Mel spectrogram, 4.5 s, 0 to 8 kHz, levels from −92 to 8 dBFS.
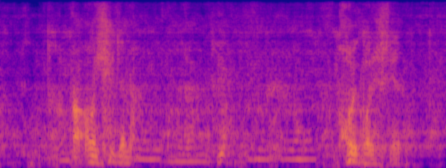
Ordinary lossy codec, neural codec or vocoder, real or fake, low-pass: none; codec, 16 kHz, 4.8 kbps, FACodec; fake; none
